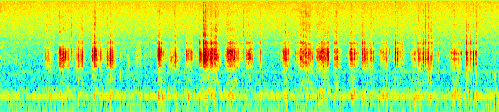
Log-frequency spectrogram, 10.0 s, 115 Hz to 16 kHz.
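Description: A Brause Rose flex nib on a Jinhao x450 pen scratching across paper while writing script, in many short, irregular strokes.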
